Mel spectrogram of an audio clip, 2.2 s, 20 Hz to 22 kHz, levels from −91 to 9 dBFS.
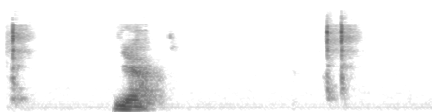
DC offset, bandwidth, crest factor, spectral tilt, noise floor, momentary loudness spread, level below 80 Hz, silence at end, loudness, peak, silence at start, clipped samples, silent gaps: under 0.1%; 14 kHz; 26 dB; -3.5 dB/octave; -79 dBFS; 11 LU; -78 dBFS; 0.4 s; -32 LUFS; -8 dBFS; 0.05 s; under 0.1%; none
